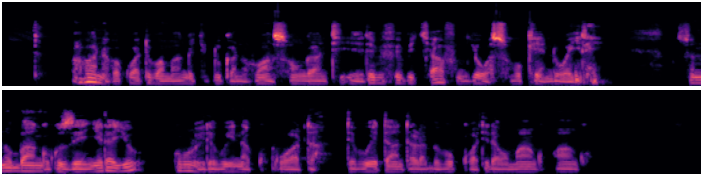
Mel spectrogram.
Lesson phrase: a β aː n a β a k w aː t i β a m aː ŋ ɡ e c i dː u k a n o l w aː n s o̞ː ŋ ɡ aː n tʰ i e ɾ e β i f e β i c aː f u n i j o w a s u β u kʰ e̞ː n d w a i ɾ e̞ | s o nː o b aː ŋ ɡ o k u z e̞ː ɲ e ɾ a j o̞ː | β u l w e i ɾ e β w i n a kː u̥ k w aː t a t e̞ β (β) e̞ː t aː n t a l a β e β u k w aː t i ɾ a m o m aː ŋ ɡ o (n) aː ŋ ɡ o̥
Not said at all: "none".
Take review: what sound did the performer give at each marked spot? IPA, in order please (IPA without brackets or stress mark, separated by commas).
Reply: w, m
